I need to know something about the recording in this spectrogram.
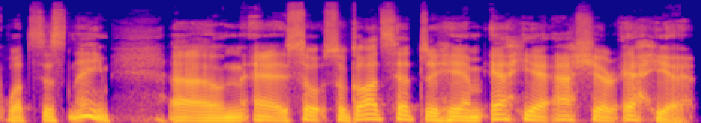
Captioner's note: speaking Arabic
